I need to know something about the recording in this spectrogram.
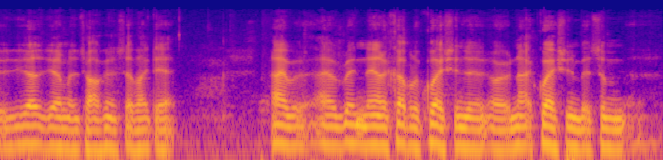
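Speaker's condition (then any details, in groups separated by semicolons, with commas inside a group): Parkinson's; says speech is gone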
